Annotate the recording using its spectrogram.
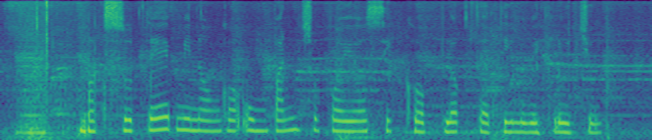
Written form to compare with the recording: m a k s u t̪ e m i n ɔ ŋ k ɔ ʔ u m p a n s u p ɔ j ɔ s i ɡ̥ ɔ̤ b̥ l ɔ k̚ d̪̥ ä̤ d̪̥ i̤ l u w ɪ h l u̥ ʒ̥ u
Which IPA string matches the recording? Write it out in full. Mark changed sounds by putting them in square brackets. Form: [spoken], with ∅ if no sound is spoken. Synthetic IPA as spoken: m a k s u t̪ e m i n ɔ ŋ k ɔ ʔ u m p a n s u p ɔ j ɔ s i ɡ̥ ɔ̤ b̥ l ɔ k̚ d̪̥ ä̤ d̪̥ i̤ l u w ɪ h l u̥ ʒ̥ u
